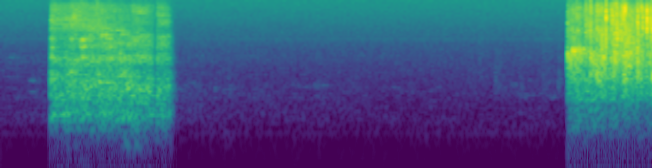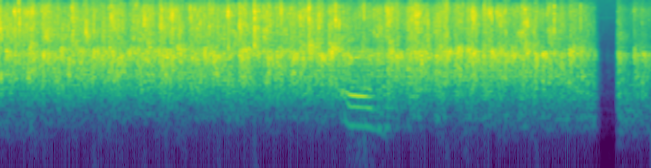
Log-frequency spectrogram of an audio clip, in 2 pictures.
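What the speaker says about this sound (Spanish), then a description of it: "Entiendo que el aplauso va por la maestra." A conference audience applauds in two bursts, a short clap followed by silence, then a long sustained round of applause, loud and full, with a brief laugh partway through.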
